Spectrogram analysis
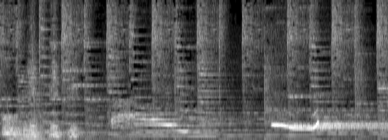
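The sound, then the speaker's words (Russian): A cat meows twice: a long, wavering call followed by a shorter, rising one, both clear over a soft background murmur. “Кот идет, мяукает по-кошачьи.”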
